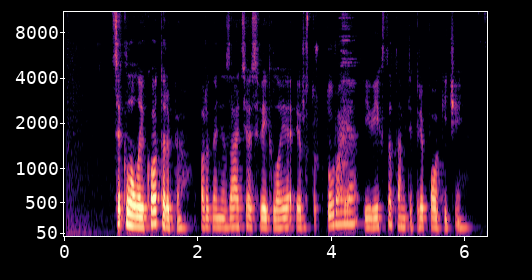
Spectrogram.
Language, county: Lithuanian, Alytus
